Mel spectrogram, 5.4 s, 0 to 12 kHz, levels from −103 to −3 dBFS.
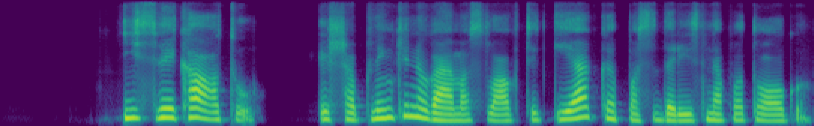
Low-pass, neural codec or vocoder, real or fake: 10.8 kHz; codec, 24 kHz, 1.2 kbps, DualCodec; fake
